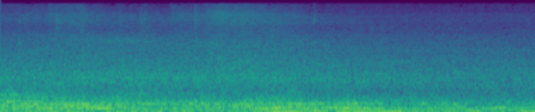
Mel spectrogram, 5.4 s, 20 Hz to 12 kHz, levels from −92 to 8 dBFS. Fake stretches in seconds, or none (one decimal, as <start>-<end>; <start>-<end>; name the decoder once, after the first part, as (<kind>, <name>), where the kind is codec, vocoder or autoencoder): 3.4-4.1 (autoencoder, DAC-VAE)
